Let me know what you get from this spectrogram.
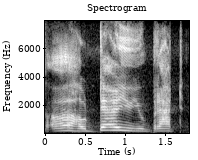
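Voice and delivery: mock-furious outburst in a retelling; outraged retort. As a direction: burst out offended, then drop on the insult. Retold quarrel, Tsunade insulted.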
